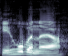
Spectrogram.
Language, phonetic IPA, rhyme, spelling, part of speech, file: German, [ɡəˈhoːbənɐ], -oːbənɐ, gehobener, adjective, De-gehobener.ogg
- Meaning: 1. comparative degree of gehoben 2. inflection of gehoben: strong/mixed nominative masculine singular 3. inflection of gehoben: strong genitive/dative feminine singular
